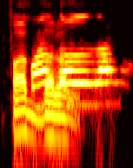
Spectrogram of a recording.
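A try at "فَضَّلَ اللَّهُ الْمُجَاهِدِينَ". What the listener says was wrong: Kurang nyambar. Fadlallah. Fadlallahul mujahidin. Nyambar semua.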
